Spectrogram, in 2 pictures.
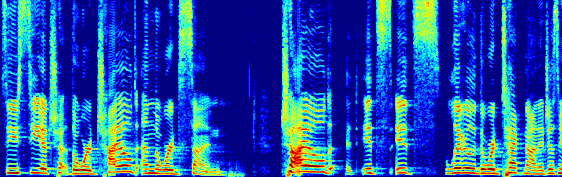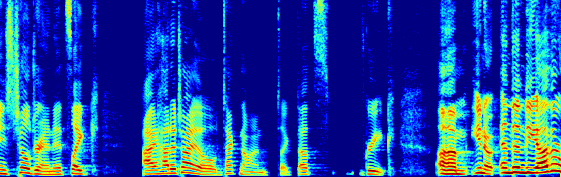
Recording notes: This message was preached at our Combined Service.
